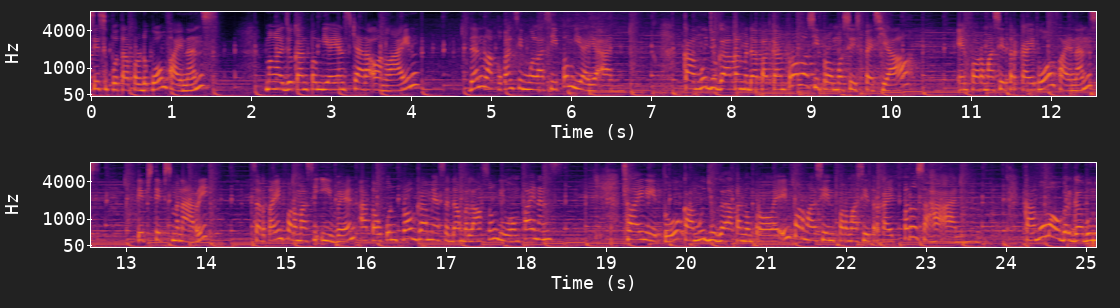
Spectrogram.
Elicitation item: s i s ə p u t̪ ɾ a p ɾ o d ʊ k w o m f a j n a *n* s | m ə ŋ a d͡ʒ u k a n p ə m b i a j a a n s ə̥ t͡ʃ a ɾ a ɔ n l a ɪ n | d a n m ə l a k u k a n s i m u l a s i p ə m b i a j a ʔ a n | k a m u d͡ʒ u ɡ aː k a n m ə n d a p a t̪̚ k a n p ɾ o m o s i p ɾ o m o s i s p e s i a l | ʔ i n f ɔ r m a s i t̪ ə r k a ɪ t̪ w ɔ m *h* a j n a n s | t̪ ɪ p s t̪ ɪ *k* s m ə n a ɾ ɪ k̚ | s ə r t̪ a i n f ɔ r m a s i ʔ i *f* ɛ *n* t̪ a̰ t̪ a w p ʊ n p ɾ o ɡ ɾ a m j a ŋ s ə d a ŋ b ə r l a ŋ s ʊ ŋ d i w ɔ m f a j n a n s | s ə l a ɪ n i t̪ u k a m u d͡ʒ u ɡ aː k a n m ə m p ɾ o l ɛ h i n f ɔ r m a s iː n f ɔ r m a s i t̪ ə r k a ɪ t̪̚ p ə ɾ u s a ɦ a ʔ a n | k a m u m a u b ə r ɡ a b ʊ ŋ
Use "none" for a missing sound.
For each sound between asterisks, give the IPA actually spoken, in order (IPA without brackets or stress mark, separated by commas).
n, f, p, v, n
